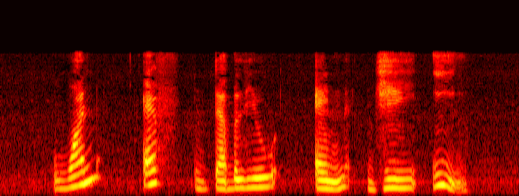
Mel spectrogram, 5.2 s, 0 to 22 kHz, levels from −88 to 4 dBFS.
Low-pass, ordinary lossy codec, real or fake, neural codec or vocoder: 7.2 kHz; none; fake; codec, 16 kHz in and 24 kHz out, 2.2 kbps, FireRedTTS-2 codec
